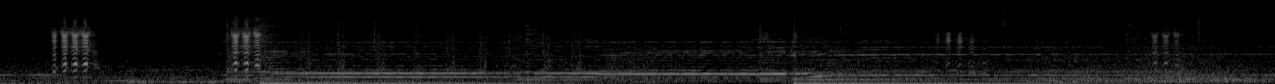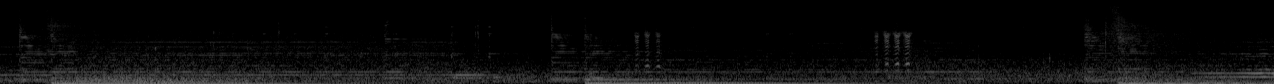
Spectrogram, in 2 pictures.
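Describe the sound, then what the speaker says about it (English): Goat bleats drift through the Witcher 3 video game's ambient soundscape, several wavering cries spread over a long stretch, mid-distance and fairly soft against a steady background of game music and atmosphere. "Goat of mine, dearest, sweetest goat."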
